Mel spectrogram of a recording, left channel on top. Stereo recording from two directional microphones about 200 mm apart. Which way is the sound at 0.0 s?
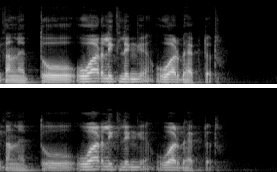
50° left (ahead or behind).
